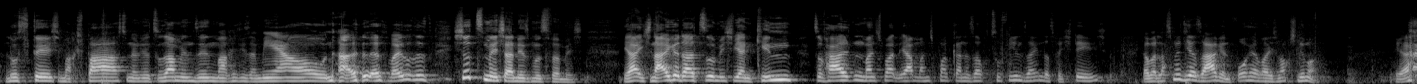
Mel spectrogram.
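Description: Husky-voiced man preaching playfully. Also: on the high side. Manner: playful, joking, animated sermon delivery with frequent "ja?". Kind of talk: sermon.

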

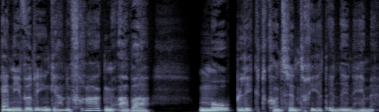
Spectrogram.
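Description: A man narrating a children's story in a slow, gentle, expressive way. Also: medium pitch, creaky, slightly rough, dry recording, studio quality.

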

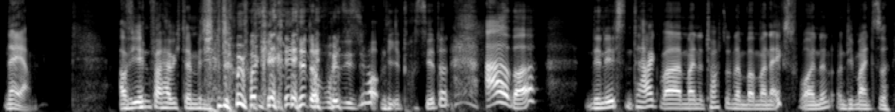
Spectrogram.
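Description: A man in his thirties talks casually as a podcast co-host, teasing and sarcastic, often breaking into laughs. His voice sits in the middle of the usual pitch range. The sound is dry and close. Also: lively intonation, fast, no room sound. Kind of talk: casual chat.

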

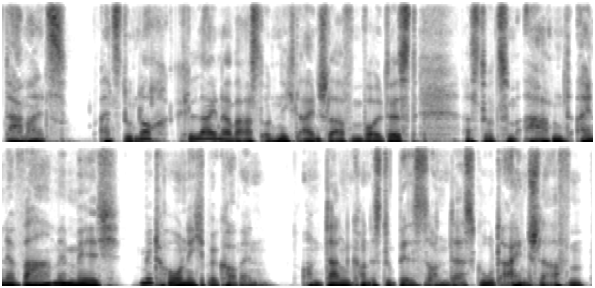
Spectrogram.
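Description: A man voicing a gentle mother in a bedtime story, soothingly explaining to her son. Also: low voice, very animated, measured pace, gravelly, slightly rough, no room sound, studio quality, heavily acted. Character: gentle caring mother of a young boy.

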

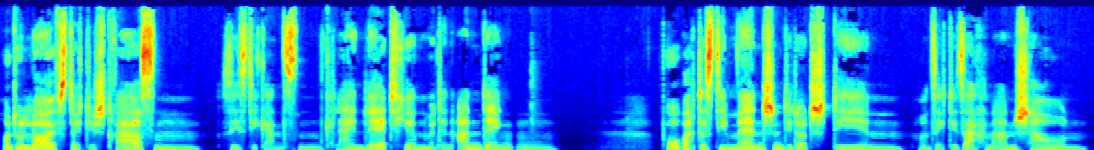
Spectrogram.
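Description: In a slow, unhurried guided meditation, a woman leads listeners on a calm dream journey, dropping short soothing phrases between pauses. Her voice sits at mid pitch with a creaky edge, and her delivery is gentle and her tone steady. The recording is dry and close, with no room sound.

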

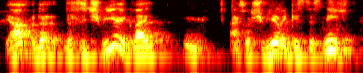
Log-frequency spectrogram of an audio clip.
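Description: A man's voice: mid-range voice, animated, normal speed, mellow, muffled recording, slight background noise. A middle-aged man from South Tyrol, a podcast guest explaining things in a thoughtful way with many fillers and restarts. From South Tyrol, Italy. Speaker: tourism director, podcast guest. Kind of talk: conversational interview answers.

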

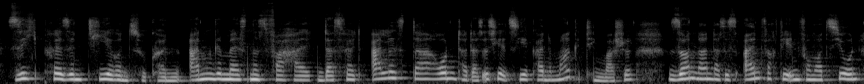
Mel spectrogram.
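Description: A woman, hosting a podcast and coaching on etiquette, talking emphatically and drawing out key words before rushing through asides. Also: on the high side. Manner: animated, emphatic, switches between slow stress and fast asides. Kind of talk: casual podcast monologue.

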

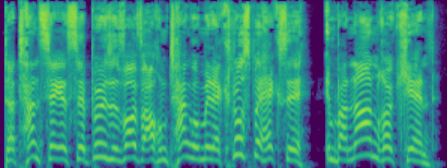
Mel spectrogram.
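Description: A whiny, dim fairy-tale brother. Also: male voice, moderate pace, pushed and bright, no echo, clean studio sound. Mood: flustered, whiny. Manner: high, whiny, fussy. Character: dim-witted, easygoing fairy-tale brother, middle-aged man. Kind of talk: comic radio fairy-tale acting.

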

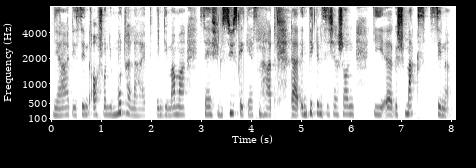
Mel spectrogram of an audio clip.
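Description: A chatty woman in her thirties, speaking at an ordinary mid pitch as an interview guest. She explains things easily and loosely, dropping frequent small fillers as she goes. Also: fairly even intonation, measured pace. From Germany. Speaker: nutrition advisor, guest. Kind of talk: casual interview chat.

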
